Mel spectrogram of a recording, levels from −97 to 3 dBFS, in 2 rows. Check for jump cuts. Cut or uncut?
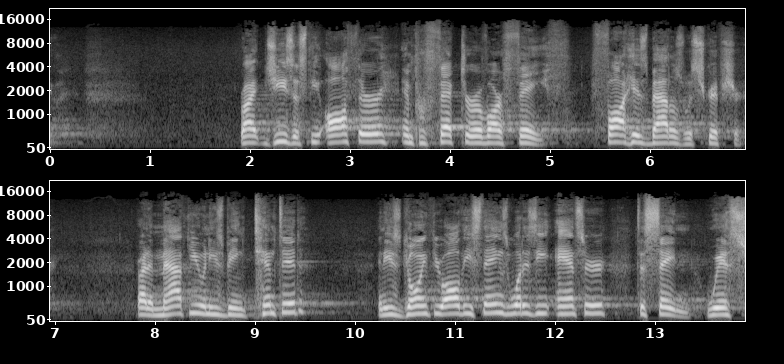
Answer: uncut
